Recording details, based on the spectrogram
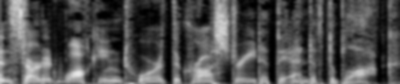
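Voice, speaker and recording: Against a quiet background, a woman speaks at a medium pitch. Her tone is animated and dramatic, with ordinary pitch variation. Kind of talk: audiobook narration of a suspense novel. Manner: animated, tense storytelling with dramatic pacing and character voices.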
